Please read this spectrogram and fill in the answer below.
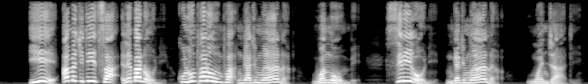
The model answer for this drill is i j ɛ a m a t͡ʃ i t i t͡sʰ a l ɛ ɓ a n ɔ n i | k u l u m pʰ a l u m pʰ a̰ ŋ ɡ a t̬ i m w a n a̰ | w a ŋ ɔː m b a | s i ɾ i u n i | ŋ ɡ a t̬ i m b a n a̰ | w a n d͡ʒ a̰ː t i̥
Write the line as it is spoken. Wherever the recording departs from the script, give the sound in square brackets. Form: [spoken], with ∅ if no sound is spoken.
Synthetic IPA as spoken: i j ɛ a m a t͡ʃ i t i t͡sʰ a l ɛ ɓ a n ɔ n i | k u l u m pʰ a l u m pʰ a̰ ŋ ɡ a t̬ i m w a n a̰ | w a ŋ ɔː m b [ɛ] | s i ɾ i [ɔ] n i | ŋ ɡ a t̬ i m [w] a n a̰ | w a n d͡ʒ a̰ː t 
